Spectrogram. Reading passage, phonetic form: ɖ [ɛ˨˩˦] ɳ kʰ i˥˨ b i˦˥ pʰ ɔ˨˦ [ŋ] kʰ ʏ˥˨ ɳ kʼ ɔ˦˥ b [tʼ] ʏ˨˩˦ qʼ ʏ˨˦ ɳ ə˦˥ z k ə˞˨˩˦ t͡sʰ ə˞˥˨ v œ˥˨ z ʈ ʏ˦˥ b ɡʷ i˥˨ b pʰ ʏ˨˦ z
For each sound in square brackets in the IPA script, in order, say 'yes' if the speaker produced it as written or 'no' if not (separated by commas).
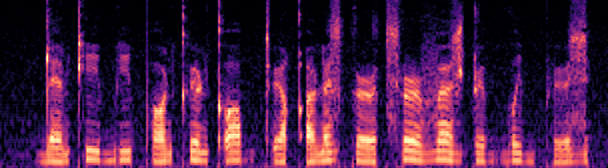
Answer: yes, no, yes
